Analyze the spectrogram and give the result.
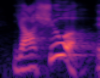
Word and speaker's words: Yahshua: Joshua is the name of Jesus in Hebrew. Yahshua is really how it would be pronounced.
